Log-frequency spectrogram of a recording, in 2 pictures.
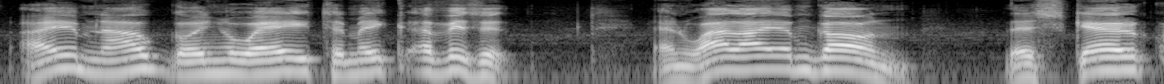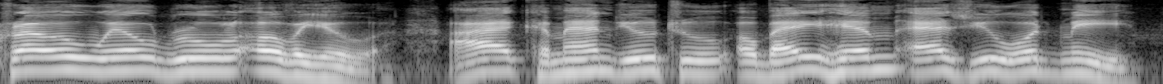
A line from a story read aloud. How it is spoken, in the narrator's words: Oz said to all the people in a loud voice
